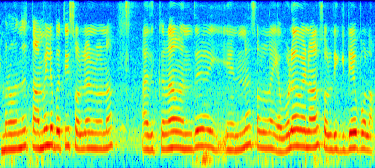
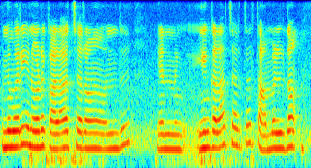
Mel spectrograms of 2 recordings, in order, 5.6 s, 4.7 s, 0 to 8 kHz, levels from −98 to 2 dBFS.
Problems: none marked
